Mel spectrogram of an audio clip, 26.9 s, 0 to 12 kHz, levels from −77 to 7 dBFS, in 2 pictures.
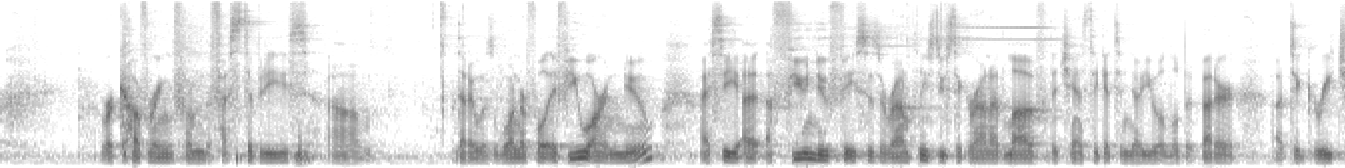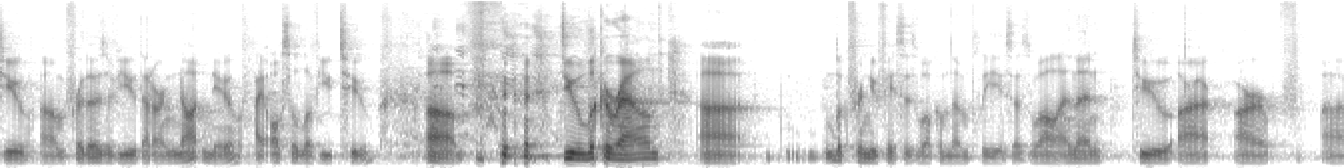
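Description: No faults detected anywhere in the audio.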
